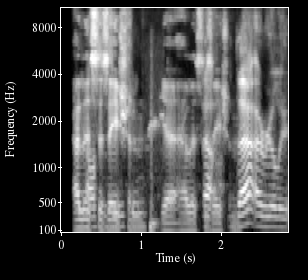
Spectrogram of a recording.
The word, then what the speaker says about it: Alicization: I don't know how to say it as alexization alicization yeah alicization that I really enjoyed that was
